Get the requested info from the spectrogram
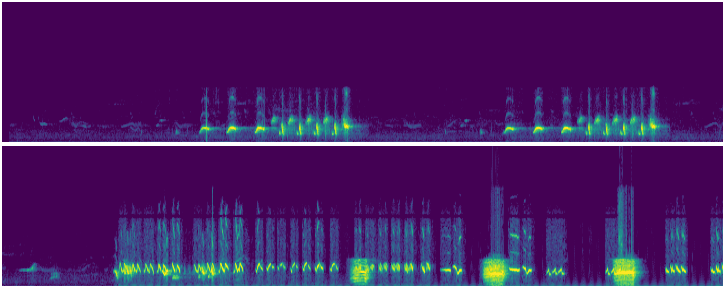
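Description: Birds chirping: a short song phrase of quick repeated notes, heard twice with a pause between, then from about ten seconds in a dense run of chirps with two louder calls near the end, over a faint steady hum.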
